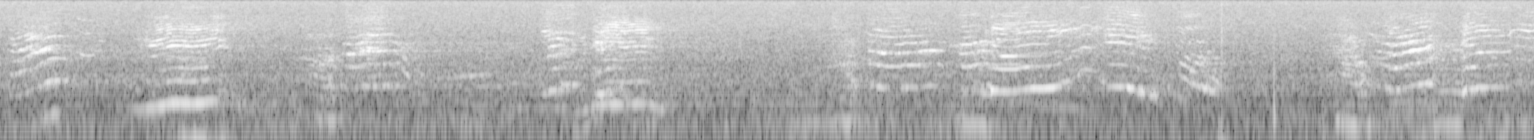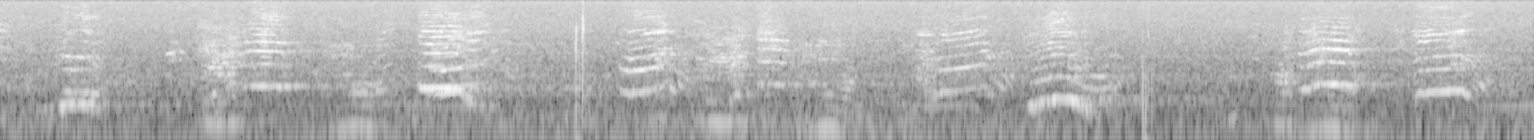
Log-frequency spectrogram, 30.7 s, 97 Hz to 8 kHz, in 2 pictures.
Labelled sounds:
0.1	0.7	humpback whale, 1.3 to 2.8 kHz
1.5	2.3	humpback whale, 0.90 to 3.6 kHz
3.0	4.1	humpback whale, 0.96 to 2.8 kHz
5.5	6.5	humpback whale, 1.3 to 4.1 kHz
8.3	12.0	humpback whale, 0.83 to 4.3 kHz
13.7	15.4	humpback whale, 0.86 to 3.6 kHz
15.9	16.4	humpback whale, 1.2 to 4.9 kHz
17.4	18.3	humpback whale, 0.90 to 4.9 kHz
18.6	20.3	humpback whale, 0.80 to 5.1 kHz
21.0	22.4	humpback whale, 0.80 to 3.2 kHz
22.9	23.3	humpback whale, 1.6 to 2.4 kHz
24.7	26.1	humpback whale, 0.83 to 5.1 kHz
28.3	28.9	humpback whale, 0.93 to 4.7 kHz
29.5	30.1	humpback whale, 0.80 to 4.6 kHz

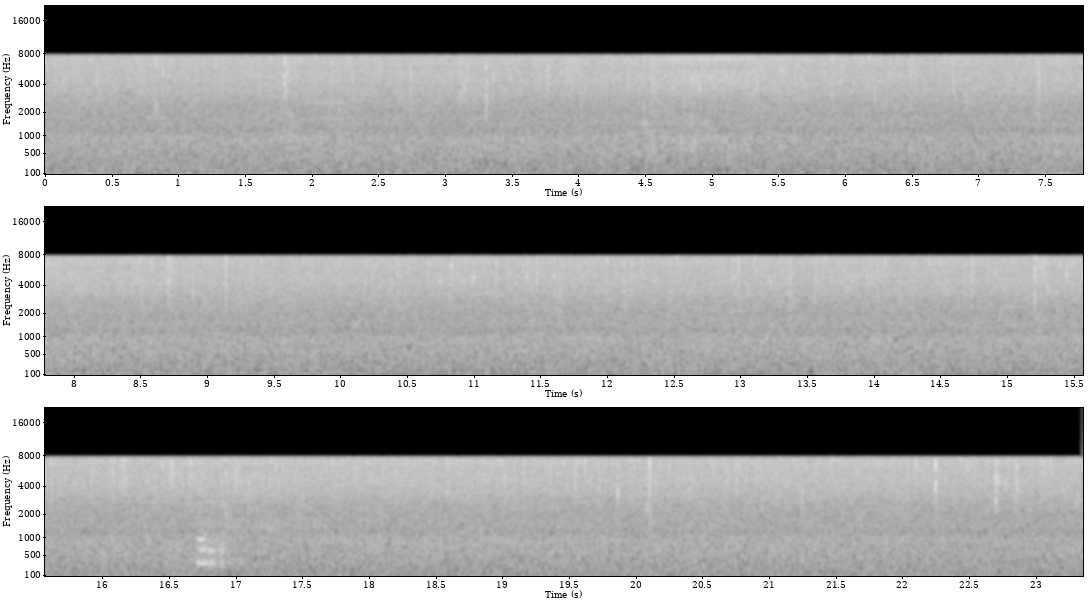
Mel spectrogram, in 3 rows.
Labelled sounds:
1.9	2.3	killer whale, northern resident, G clan, call N24ii, 2.5 to 2.6 kHz

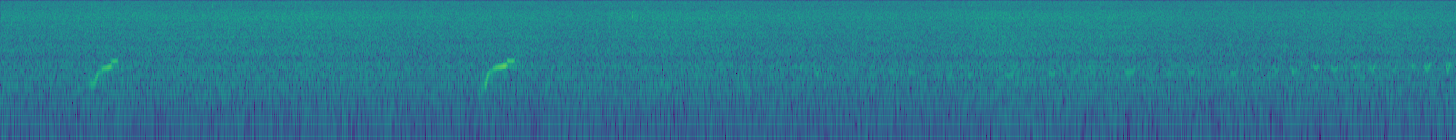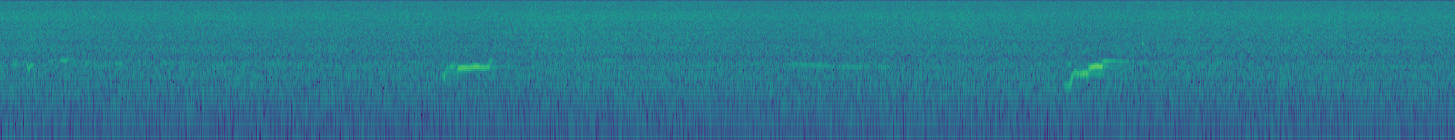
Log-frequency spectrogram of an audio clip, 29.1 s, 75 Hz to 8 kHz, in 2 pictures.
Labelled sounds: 4.9	5.2	humpback whale, 0.78 to 1.2 kHz
19.0	19.5	humpback whale, 0.78 to 1.2 kHz
22.5	22.8	humpback whale, 0.88 to 0.97 kHz
25.4	25.9	humpback whale, 0.78 to 1.1 kHz

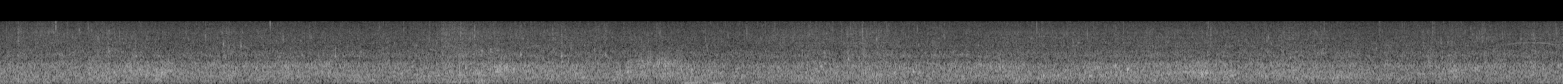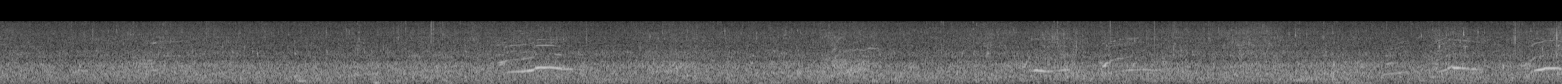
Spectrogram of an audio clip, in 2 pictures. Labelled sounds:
15.1	15.7	humpback whale, 2.4 to 2.8 kHz
20.6	21.3	humpback whale, 0.78 to 2.6 kHz
26.6	26.9	humpback whale, 0.81 to 1.3 kHz
30.1	30.5	humpback whale, 2.8 to 3.2 kHz

